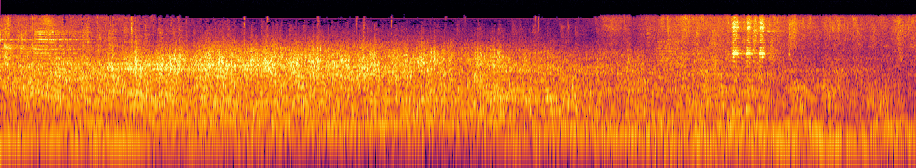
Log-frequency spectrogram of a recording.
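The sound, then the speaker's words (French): An airplane roars overhead, loud and sustained, above a dense wash of chaotic street traffic with engines and hum filling the background throughout, on the avenue of the grand bazaar of Kabul, Afghanistan, which runs from the Kabul River to the stadium. “On entend l'avion qui passe là, et la circulation c'est de la pagaille.”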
